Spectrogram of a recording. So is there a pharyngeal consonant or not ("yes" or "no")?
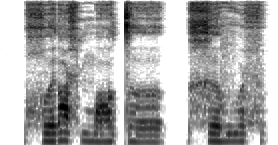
yes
